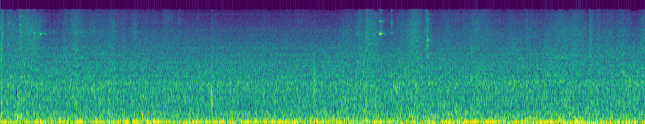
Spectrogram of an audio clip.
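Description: Cabin noise inside a Jaguar I-Pace electric car on the move: a low, steady rumble of tyres and road with no engine note.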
